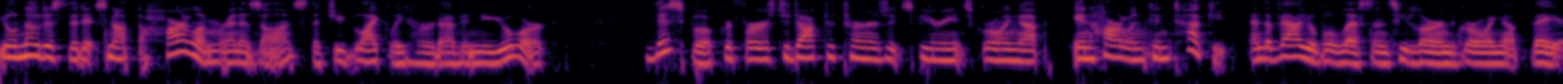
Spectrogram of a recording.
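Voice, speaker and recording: A woman with a fairly low pitch speaks in an ordinary speaking voice with lively intonation. Her pace is moderate, and the recording is very clean with a silent background. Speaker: radio host. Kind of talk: radio program intro and outro. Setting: radio studio.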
